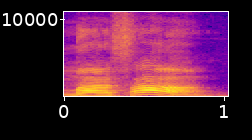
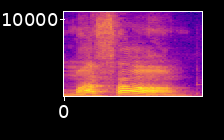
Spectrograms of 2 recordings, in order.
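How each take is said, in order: First: The words merge into one contracted word. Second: The same.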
